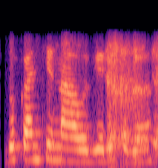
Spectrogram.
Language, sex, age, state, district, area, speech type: Marathi, female, 45-60, Maharashtra, Buldhana, rural, conversation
